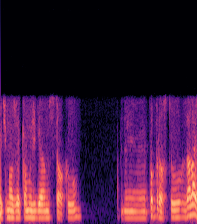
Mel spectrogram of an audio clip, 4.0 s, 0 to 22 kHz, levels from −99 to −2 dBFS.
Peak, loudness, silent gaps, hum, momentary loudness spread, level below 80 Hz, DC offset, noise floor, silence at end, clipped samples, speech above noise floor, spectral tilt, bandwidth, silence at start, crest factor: -4 dBFS; -22 LUFS; none; none; 9 LU; -60 dBFS; under 0.1%; -74 dBFS; 0 s; under 0.1%; 54 dB; -12.5 dB/octave; 3.9 kHz; 0 s; 16 dB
